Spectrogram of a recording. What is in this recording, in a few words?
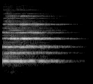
chime high, Chime High Shimmer Swell; Chime High Shimmer Swell Production Element Imaging Element Accent Transition; Multimedia; Chimes; Blastwave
